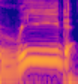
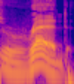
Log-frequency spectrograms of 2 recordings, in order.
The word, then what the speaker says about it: read: So the present tense is read, the past tense and the past participle is read, same as the color red.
